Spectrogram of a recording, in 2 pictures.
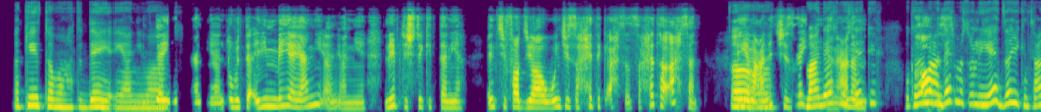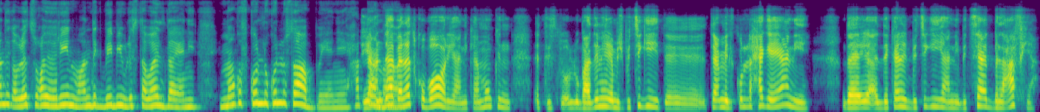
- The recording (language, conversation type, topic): Arabic, advice, إزاي أوازن بين رعاية حد من أهلي وحياتي الشخصية؟
- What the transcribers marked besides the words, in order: in English: "بيبي"; tapping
